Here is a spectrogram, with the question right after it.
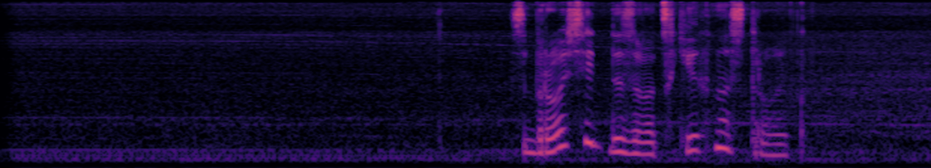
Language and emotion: Russian, neutral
